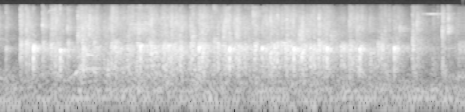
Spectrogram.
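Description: An audience applauds steadily for several seconds, a dense wash of many hands clapping at once, fairly close and even in loudness throughout.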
